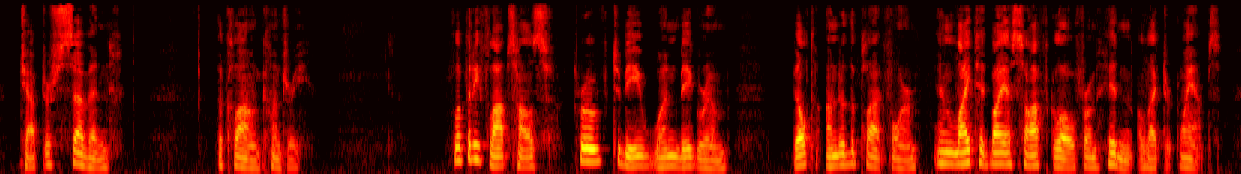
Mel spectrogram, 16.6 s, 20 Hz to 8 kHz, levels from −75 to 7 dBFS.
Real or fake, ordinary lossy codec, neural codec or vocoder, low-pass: real; MP3, 32 kbps; none; 7.2 kHz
